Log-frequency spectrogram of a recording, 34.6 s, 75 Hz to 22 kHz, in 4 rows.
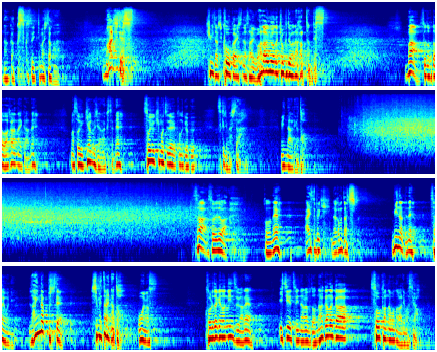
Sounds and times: Speech: 0:00.0 - 0:01.3, 0:02.0 - 0:02.7, 0:04.1 - 0:06.5, 0:08.0 - 0:09.4, 0:10.0 - 0:13.6, 0:14.2 - 0:14.9, 0:21.2 - 0:24.5, 0:25.1 - 0:29.1, 0:30.1 - 0:34.4.

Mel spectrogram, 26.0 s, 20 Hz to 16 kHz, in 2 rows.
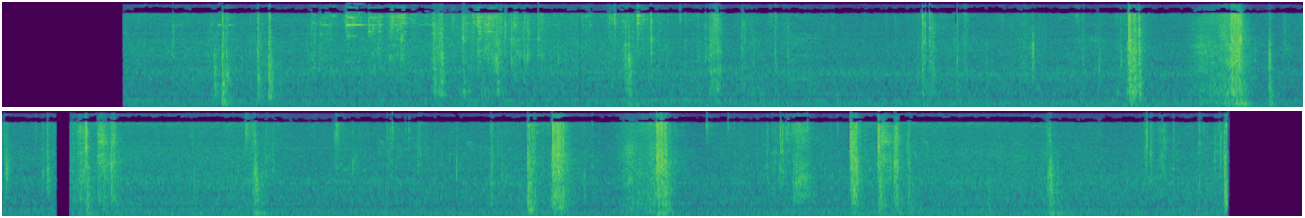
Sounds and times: Car: 0:01.2 - 0:25.3.

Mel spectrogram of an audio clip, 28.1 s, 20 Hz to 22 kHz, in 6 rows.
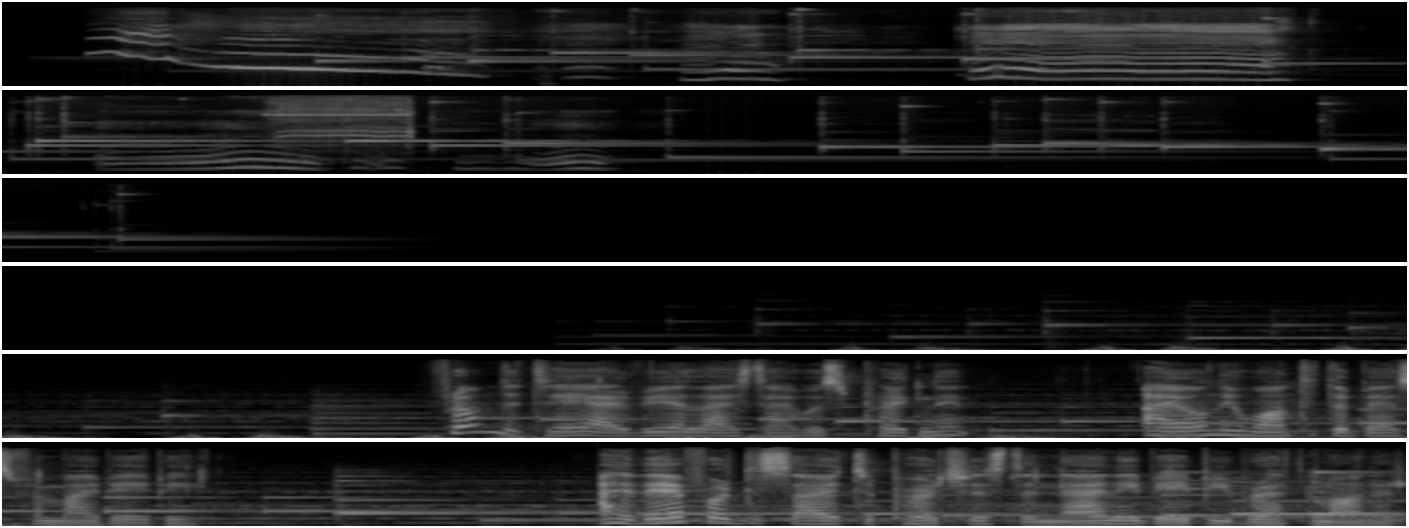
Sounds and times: Glockenspiel: 0:00.2 - 0:11.1.

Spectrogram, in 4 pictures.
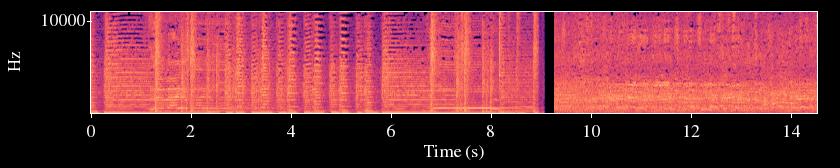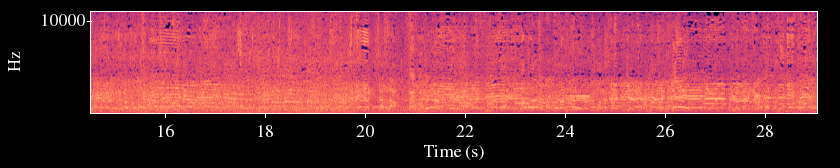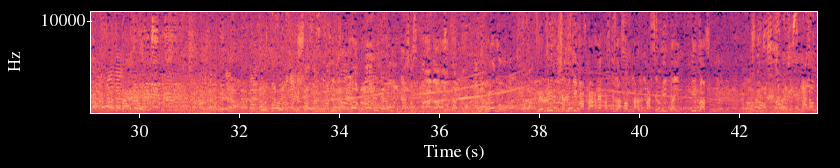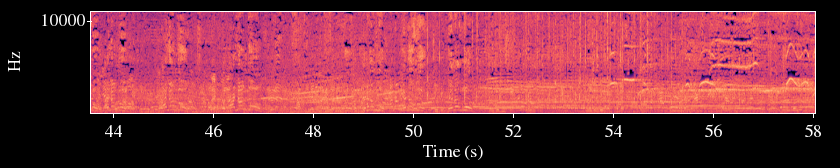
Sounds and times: Speech: 0:09.9 - 0:52.6.

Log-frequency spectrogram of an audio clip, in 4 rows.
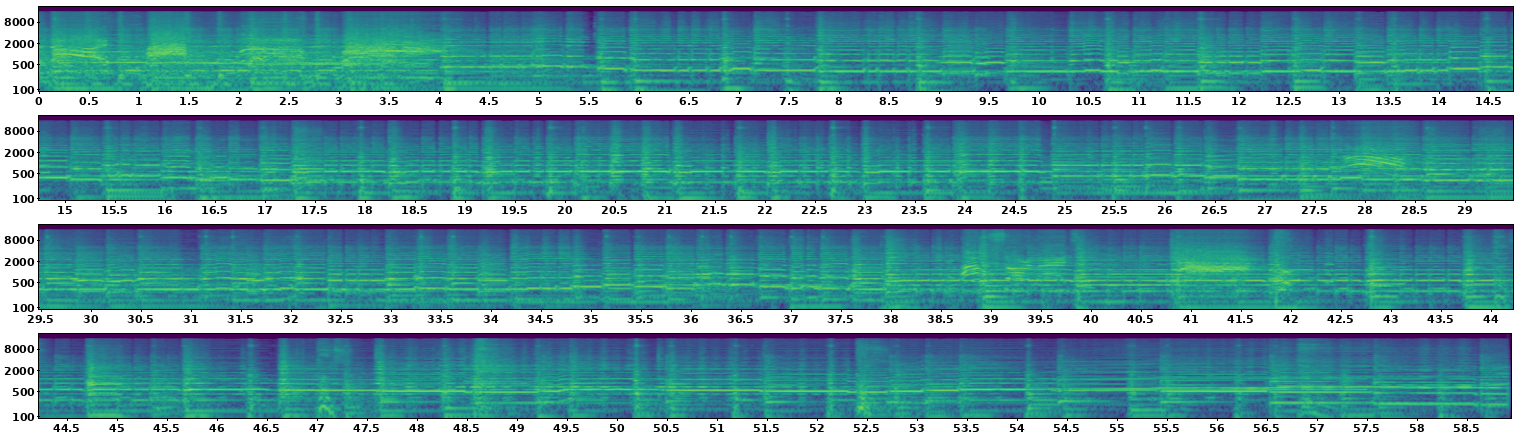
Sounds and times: Orchestra: 0:00.0 - 0:58.9
String section: 0:00.0 - 0:58.9.

